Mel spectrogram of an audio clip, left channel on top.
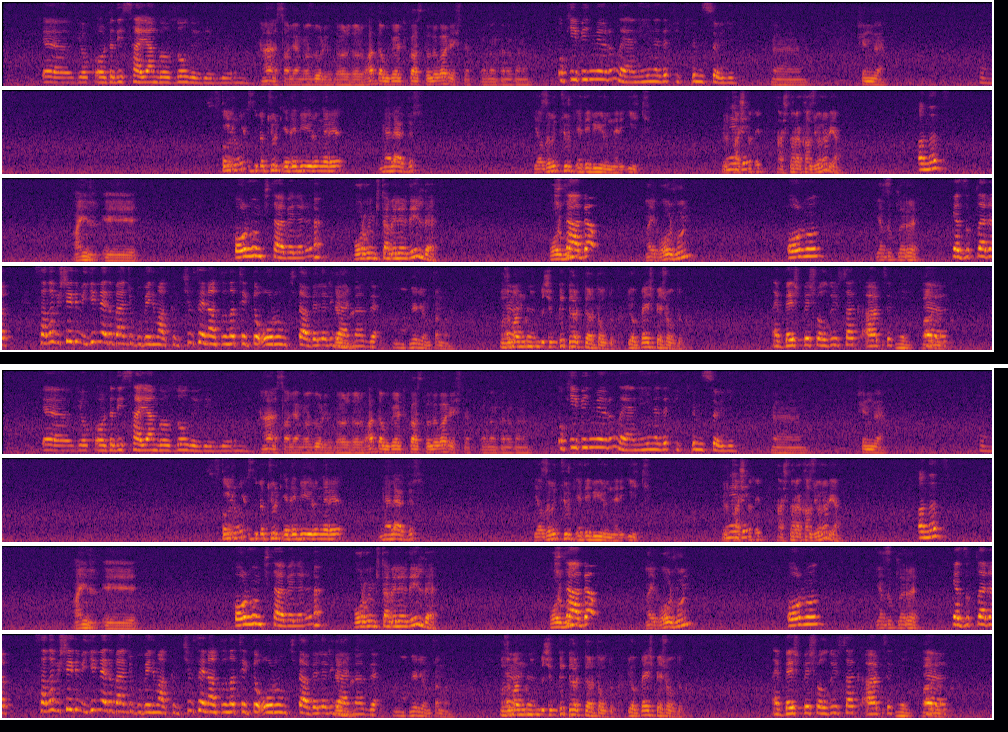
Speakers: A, on the right; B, on the left.
A: Ee, yok orada değil salyangozda oluyor diye biliyorum ben.
B: Ha salyangozda oluyor. Doğru doğru. Hatta bu vertigo hastalığı var ya işte. Oradan kaynaklanan.
A: Çok iyi bilmiyorum da yani yine de fikrimi söyleyeyim.
B: Ee, şimdi.
A: Evet. Soru
B: ilk yazılı Türk edebi ürünleri nelerdir? Yazılı Türk edebi ürünleri ilk. Böyle
A: nedir?
B: taşlara, taşlara kazıyorlar ya.
A: Anıt,
B: Hayır. e,
A: Orhun kitabeleri,
B: ha, Orhun kitabeleri değil de Orhun.
A: kitabe,
B: Hayır Orhun
A: Orhun
B: yazıtları.
A: yazıtları. Sana bir şey diyeyim mi? Yine de bence bu benim hakkım. Kimsenin aklına tek de Orhun kitabeleri
B: Gelmez.
A: gelmez
B: Evet,
A: ya.
B: tamam veriyorum tamam. O
A: Evet
B: zaman ne oldu
A: evet.
B: şimdi? dört dört olduk. Yok beş beş olduk.
A: E, 5-5 olduysak artık
B: Evet. Pardon.
A: e,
